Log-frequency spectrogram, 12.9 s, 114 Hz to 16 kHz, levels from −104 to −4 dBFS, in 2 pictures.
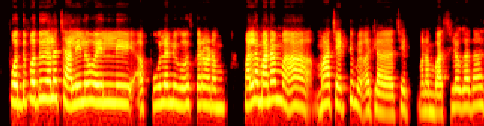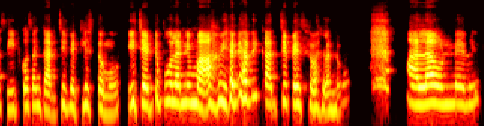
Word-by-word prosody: పొద్దు 295 Hz, +1 st, +3 dB
పొద్దుగాల 335 Hz, +1 st, +4 dB
చలిలో 280 Hz, +4 st, +3 dB
వెళ్ళి, 295 Hz, -1 st, +1 dB, 0.2 s
ఆ -, -, -3 dB
పూలన్నీ 280 Hz, +2 st, -2 dB
గోసకరావడం. 265 Hz, -1 st, -3 dB, 0.4 s
మళ్ళా 295 Hz, +5 st, +6 dB
మనం 330 Hz, +2 st, +5 dB, 0.2 s
ఆహ్, 255 Hz, -2 st, 0 dB, 0.2 s
మా 280 Hz, -, +4 dB
చెట్టు 260 Hz, +3 st, -3 dB
మేం 230 Hz, -4 st, -8 dB
ఇట్లా 220 Hz, -1 st, -5 dB, 0.2 s
చెట్ 235 Hz, -3 st, -11 dB
మనం 210 Hz, 0 st, -6 dB
బస్సులో 195 Hz, +6 st, -3 dB
గదా 255 Hz, +1 st, -2 dB
సీట్ 225 Hz, 0 st, -12 dB
కోసం 255 Hz, 0 st, -5 dB
కర్చీఫెట్లిస్తమో, 240 Hz, -2 st, -6 dB, 0.2 s
ఈ -, -, +2 dB
చెట్టు 270 Hz, +4 st, +2 dB
పూలన్నీ 290 Hz, -1 st, +1 dB
మావి 290 Hz, +3 st, +5 dB
అని, 295 Hz, -, -1 dB
అది 360 Hz, +3 st, -8 dB
కర్చీఫేసేవాళ్ళన్నమా 270 Hz, -3 st, -3 dB, 0.9 s
అలా 265 Hz, +2 st, +8 dB, 0.2 s
ఉండేది. 275 Hz, 0 st, -7 dB
270 Hz, 140 wpm, -24 LUFS, 245-290 Hz, 0.9 s, అలా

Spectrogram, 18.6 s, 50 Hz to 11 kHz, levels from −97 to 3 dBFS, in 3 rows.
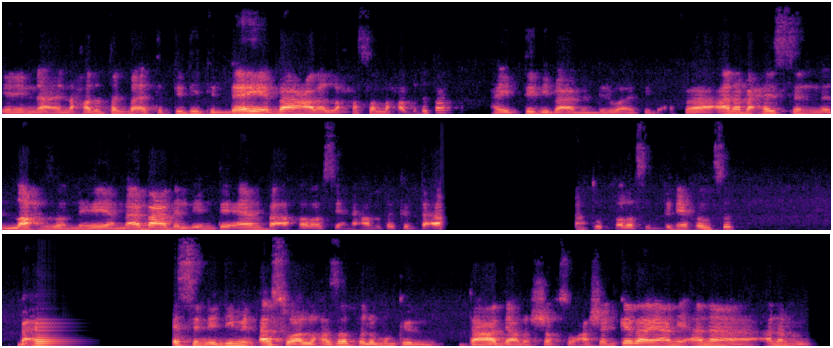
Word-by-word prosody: يعني 130 Hz, +2 st, -7 dB
إن 140 Hz, 0 st, -11 dB
إن 135 Hz, -, -1 dB
حضرتك 165 Hz, +1 st, -3 dB
بقى 165 Hz, -, -2 dB
تبتدي 175 Hz, 0 st, -9 dB
تتضايق 160 Hz, +7 st, +4 dB
بقى 180 Hz, 0 st, +7 dB
على 150 Hz, 0 st, +4 dB
اللي 145 Hz, 0 st, -5 dB
حصل 160 Hz, +4 st, -9 dB
لحضرتك 205 Hz, +9 st, -8 dB, 0.3 s
هيبتدي 135 Hz, +1 st, -6 dB
بقى 125 Hz, -, +1 dB
من 115 Hz, -2 st, -13 dB
دلوقتي 115 Hz, -2 st, -11 dB
بقى، -, -, -25 dB
فأنا 140 Hz, +7 st, +3 dB
باحس 195 Hz, 0 st, -2 dB
إن 145 Hz, -6 st, -8 dB
اللحظة 130 Hz, +1 st, +2 dB
اللي 120 Hz, +1 st, -11 dB
هي 140 Hz, 0 st, -3 dB
ما 130 Hz, +7 st, +2 dB
بعد 180 Hz, -1 st, +5 dB
الانتقام 135 Hz, +6 st, -4 dB
بقى 375 Hz, -, -1 dB
خلاص -, -, -8 dB
يعني -, -, -14 dB
حضرتك 370 Hz, 0 st, -11 dB
انتقمت 370 Hz, +2 st, -1 dB, 1.0 s
وخلاص، 145 Hz, -, -6 dB
الدنيا 145 Hz, +3 st, -8 dB
خِلصت، 170 Hz, +6 st, -6 dB, 0.8 s
باحس 180 Hz, 0 st, 0 dB, 0.7 s
إن 145 Hz, -4 st, 0 dB
دي 175 Hz, +2 st, +1 dB
من 165 Hz, -1 st, -1 dB
أسوأ 190 Hz, -7 st, +6 dB
اللحظات 140 Hz, +8 st, +2 dB
اللي 140 Hz, -, +1 dB
ممكن 145 Hz, -3 st, -6 dB, 0.2 s
تعدّي -, -, +7 dB
على -, -, 0 dB
الشخص، -, -, -7 dB
وعشان 155 Hz, -1 st, -6 dB
كده 195 Hz, +3 st, +4 dB
يعني 170 Hz, +1 st, +1 dB
أنا 185 Hz, -, 0 dB
أنا 175 Hz, -, -2 dB
م 140 Hz, -6 st, -12 dB
160 Hz, 165 wpm, -23 LUFS, 135-180 Hz, 1.0 s, بقى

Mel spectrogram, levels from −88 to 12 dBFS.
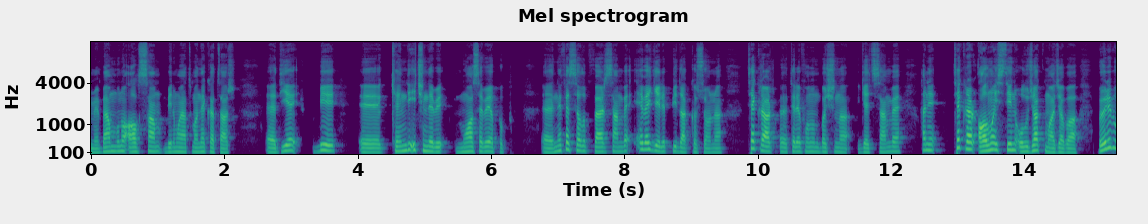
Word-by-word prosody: mi, 120 Hz, +1 st, -6 dB
ben 145 Hz, +2 st, +2 dB
bunu 160 Hz, +1 st, -1 dB
alsam 145 Hz, +2 st, +1 dB
benim 135 Hz, +1 st, -4 dB
hayatıma 135 Hz, 0 st, -1 dB
ne 145 Hz, +1 st, -2 dB
katar?" 120 Hz, -4 st, -2 dB, 0.5 s
eee, 130 Hz, -2 st, 0 dB
diye 175 Hz, +5 st, +1 dB, 0.2 s
bir, 170 Hz, +3 st, +2 dB, 0.3 s
eee, 130 Hz, -1 st, 0 dB
kendi 160 Hz, +4 st, 0 dB
içinde 170 Hz, -5 st, +1 dB
bir 145 Hz, 0 st, -2 dB
muhasebe 150 Hz, +3 st, 0 dB
yapıp, 140 Hz, -3 st, -3 dB, 0.5 s
eee, 125 Hz, +1 st, -1 dB
nefes 185 Hz, +4 st, -1 dB
alıp 165 Hz, -2 st, -3 dB
versen 145 Hz, 0 st, +2 dB
ve 170 Hz, -, 0 dB
eve 215 Hz, 0 st, +3 dB
gelip 150 Hz, -6 st, 0 dB
1 155 Hz, -1 st, -3 dB
dakika 130 Hz, 0 st, -1 dB
sonra 125 Hz, 0 st, -6 dB, 0.3 s
tekrar, 160 Hz, -, +4 dB
ııı, 140 Hz, -1 st, -4 dB
telefonun 145 Hz, -1 st, -3 dB
başına 135 Hz, -2 st, -3 dB
geçsen 130 Hz, +2 st, -3 dB
ve 150 Hz, 0 st, -1 dB, 0.2 s
hani 190 Hz, 0 st, -2 dB, 0.2 s
tekrar 235 Hz, -5 st, +6 dB
alma 165 Hz, +7 st, +7 dB
isteğin 200 Hz, 0 st, +2 dB
olacak 175 Hz, +3 st, +2 dB
mı 135 Hz, -, 0 dB
acaba? 125 Hz, -2 st, 0 dB, 0.3 s
Böyle 215 Hz, +10 st, +6 dB
bir 255 Hz, -, 0 dB
145 Hz, 165 wpm, -22 LUFS, 130-170 Hz, 0.5 s, alma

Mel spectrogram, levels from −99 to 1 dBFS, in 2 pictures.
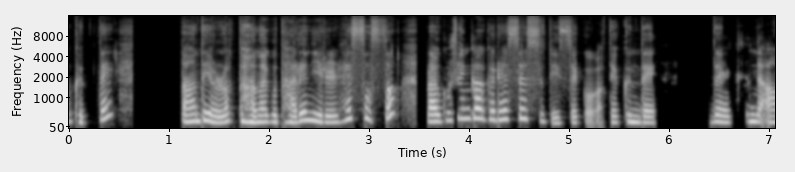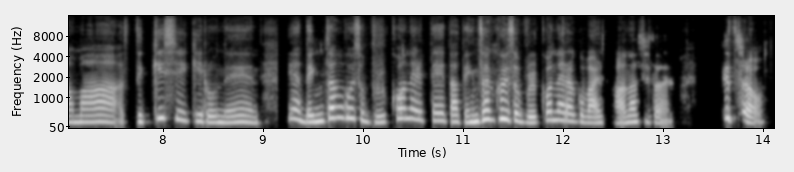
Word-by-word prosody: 그때 225 Hz, -, -3 dB, 0.7 s
'나한테 235 Hz, +3 st, +3 dB
연락도 220 Hz, +3 st, +1 dB
안 210 Hz, -1 st, +5 dB
하고 215 Hz, 0 st, +1 dB
다른 220 Hz, +6 st, +1 dB
일을 205 Hz, -2 st, 0 dB
했었어?' 310 Hz, +4 st, 0 dB, 0.3 s
라고 225 Hz, +3 st, +3 dB
생각을 320 Hz, -2 st, +1 dB
했을 305 Hz, +2 st, 0 dB
수도 235 Hz, -, -8 dB
있을 185 Hz, +2 st, -5 dB
것 -, -, -8 dB
같아요. 200 Hz, -, -7 dB
근데 200 Hz, -4 st, 0 dB, 0.5 s
네, 205 Hz, -1 st, -1 dB, 0.2 s
근데 225 Hz, -1 st, +1 dB
아마 210 Hz, +1 st, 0 dB
느끼시기로는 215 Hz, -, -1 dB, 0.3 s
그냥 310 Hz, -5 st, -1 dB
냉장고에서 320 Hz, +8 st, +3 dB
물 205 Hz, -1 st, -4 dB
꺼낼 320 Hz, -2 st, 0 dB
때 250 Hz, 0 st, -2 dB
나 220 Hz, -1 st, +1 dB
냉장고에서 275 Hz, +6 st, +5 dB
물 190 Hz, -1 st, 0 dB
꺼내라고 245 Hz, -3 st, 0 dB
말씀 190 Hz, +1 st, 0 dB
안 180 Hz, +3 st, 0 dB
하시잖아요. 215 Hz, -1 st, -2 dB, 0.5 s
그쵸? 335 Hz, -, +2 dB
225 Hz, 330 characters per minute, -21 LUFS, 205-280 Hz, 0.7 s, 안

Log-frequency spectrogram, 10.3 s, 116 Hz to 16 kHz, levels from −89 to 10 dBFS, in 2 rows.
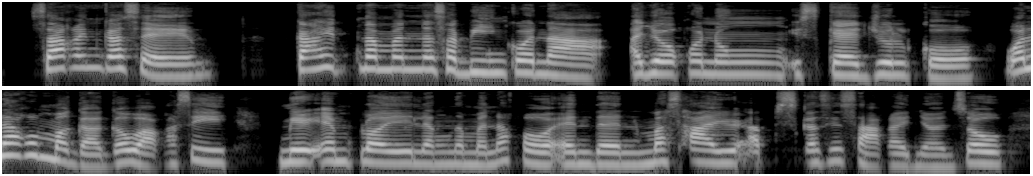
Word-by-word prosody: Sa'kin 345 Hz, +2 st, +3 dB
kasi 220 Hz, -9 st, +2 dB, 0.4 s
kahit 320 Hz, +1 st, +1 dB
naman 320 Hz, -1 st, +2 dB
na 315 Hz, -, +1 dB
sabihin 265 Hz, -4 st, 0 dB
ko 265 Hz, -, +4 dB
na 220 Hz, -5 st, +2 dB
ayoko 245 Hz, +1 st, +1 dB
nung 235 Hz, -1 st, -4 dB
schedule 230 Hz, 0 st, +1 dB
ko 190 Hz, -1 st, -1 dB, 0.2 s
wala 295 Hz, +6 st, +6 dB
akong 360 Hz, -, +1 dB
magagawa 225 Hz, -5 st, +1 dB
kasi 230 Hz, +3 st, -5 dB, 0.2 s
mere 240 Hz, 0 st, +5 dB
employee 235 Hz, -3 st, +1 dB
lang 215 Hz, -1 st, -5 dB
naman 205 Hz, -1 st, -5 dB
ako 225 Hz, -5 st, 0 dB
and 210 Hz, 0 st, -2 dB
then 205 Hz, 0 st, +1 dB
mas 235 Hz, +3 st, -2 dB
higher 230 Hz, -2 st, +1 dB
ups 215 Hz, -, -4 dB
kasi 235 Hz, +2 st, -6 dB
sakin 190 Hz, -5 st, -3 dB
'yon. 180 Hz, -1 st, -8 dB
So, 220 Hz, +2 st, +1 dB
235 Hz, 175 wpm, -22 LUFS, 215-255 Hz, 0.4 s, wala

